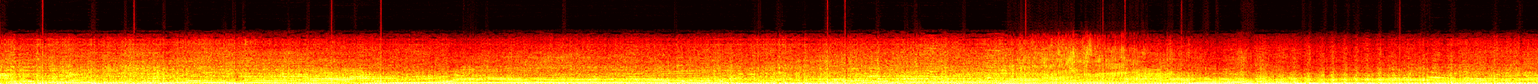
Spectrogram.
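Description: Several race car engines through a slow corner: one holds a steady note for the first few seconds, then the engines rise in pitch over several seconds as the cars accelerate away.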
